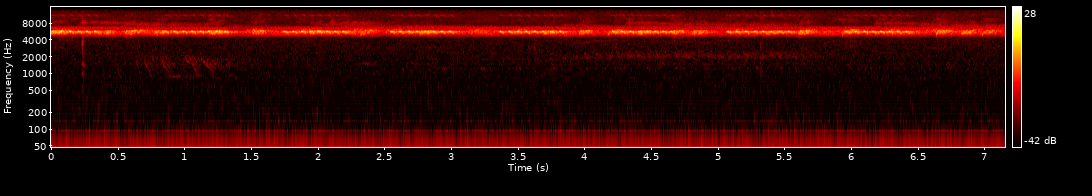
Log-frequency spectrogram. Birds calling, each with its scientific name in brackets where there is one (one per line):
Plumbeous Antbird (Myrmelastes hyperythrus)
Great Antshrike (Taraba major)
unidentified bird
Thrush-like Wren (Campylorhynchus turdinus)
